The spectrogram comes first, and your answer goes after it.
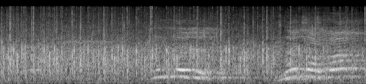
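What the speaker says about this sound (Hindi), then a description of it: "मैं जोरदार ताली चाहूंगा रविंद्र भाई के लिए।" Applause from a seminar audience for Ravindra bhai, a broad wash of clapping under a loud voice speaking over it in the foreground.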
